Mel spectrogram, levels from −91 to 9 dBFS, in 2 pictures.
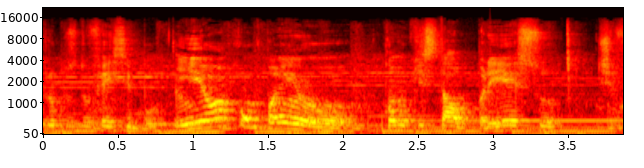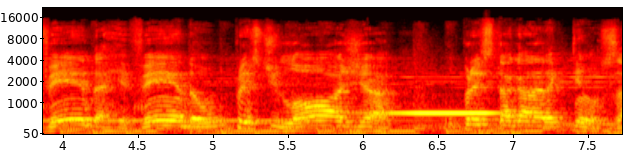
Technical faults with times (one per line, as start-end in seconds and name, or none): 5.83-7.12 loudspeaker feedback squeal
